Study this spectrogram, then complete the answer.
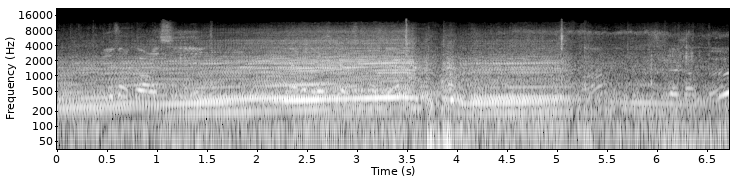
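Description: Car pulling out of a bend during a driving lesson, the engine note rising and swelling as it accelerates, with an instructor talking over it throughout.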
